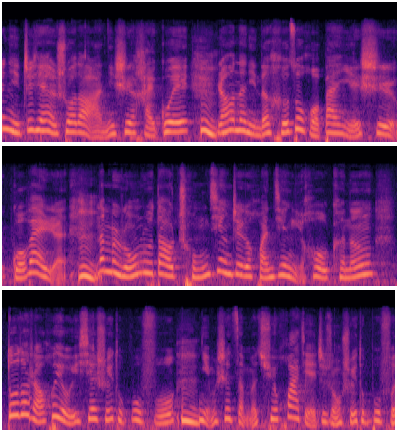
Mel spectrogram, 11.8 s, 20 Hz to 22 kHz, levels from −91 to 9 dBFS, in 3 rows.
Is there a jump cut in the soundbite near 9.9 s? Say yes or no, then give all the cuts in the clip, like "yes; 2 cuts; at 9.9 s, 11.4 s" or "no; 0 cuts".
yes; 2 cuts; at 8.2 s, 9.9 s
